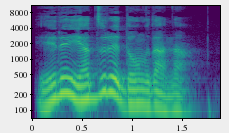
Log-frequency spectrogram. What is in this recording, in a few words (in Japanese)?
「やっづれー」, 旭弁 銚子弁; やりづらい; 「えれーやっづれー道具だぁな」; （訳）すごくやりづらい道具だね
